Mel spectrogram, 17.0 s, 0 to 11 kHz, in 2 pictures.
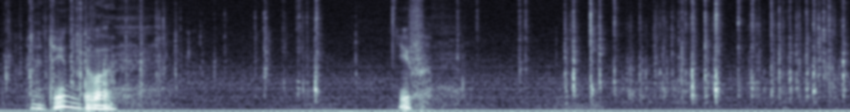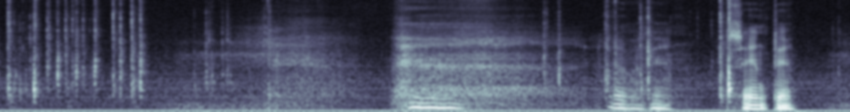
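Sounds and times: person speaking: 0.0s - 1.9s, 3.9s - 4.8s, 14.4s - 16.5s
computer keyboard typing: 0.0s - 3.3s, 4.5s - 10.9s, 13.9s - 16.0s.

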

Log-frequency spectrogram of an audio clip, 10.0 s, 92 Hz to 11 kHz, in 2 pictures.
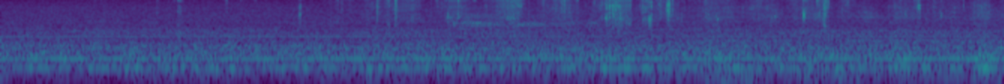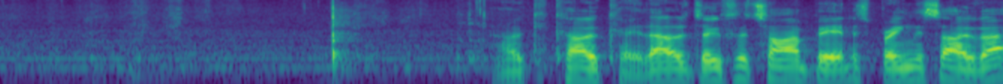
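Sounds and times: steady low hum: 0.0s - 10.0s
knife slicing meat: 1.6s - 7.5s
sharp knock on cutting board: 6.6s - 6.9s.

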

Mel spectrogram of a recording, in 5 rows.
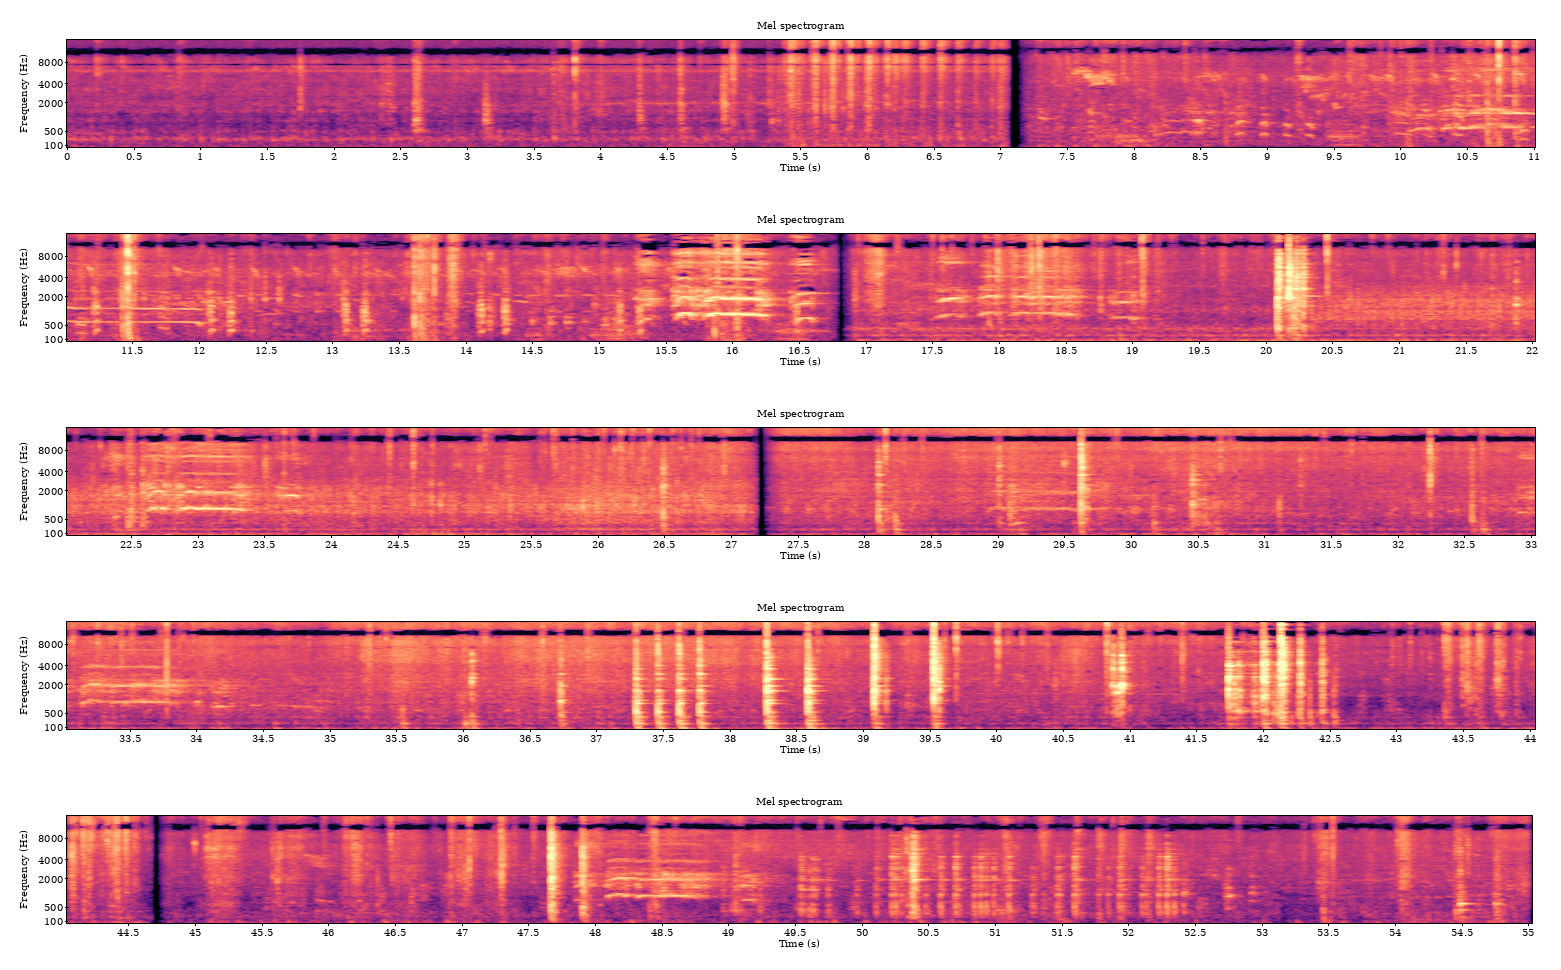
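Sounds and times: chickens clucking: 3.9s - 41.9s, 48.1s - 55.0s
rooster crowing: 10.0s - 12.2s, 15.4s - 16.8s, 17.4s - 27.2s, 28.1s - 35.0s, 47.9s - 49.5s.

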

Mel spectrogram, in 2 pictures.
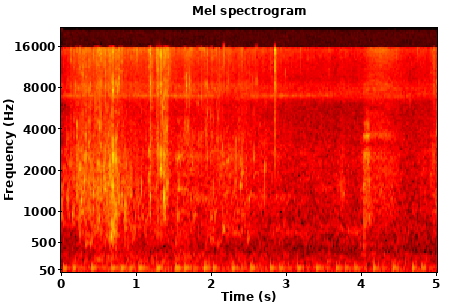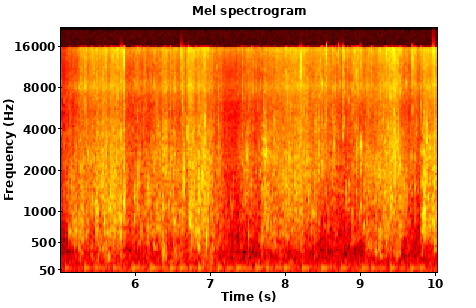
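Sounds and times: stream water splashing: 0.0s - 2.9s, 4.9s - 10.0s.

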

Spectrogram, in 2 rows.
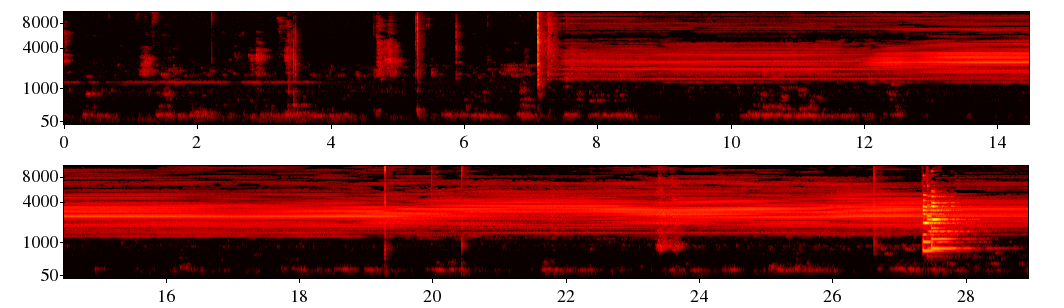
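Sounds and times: high-pitched electrical whine: 27.3s - 28.9s.

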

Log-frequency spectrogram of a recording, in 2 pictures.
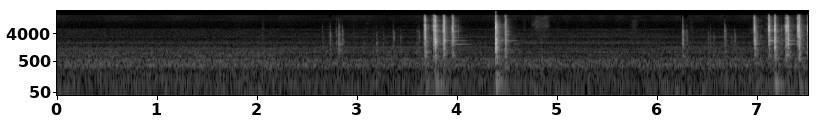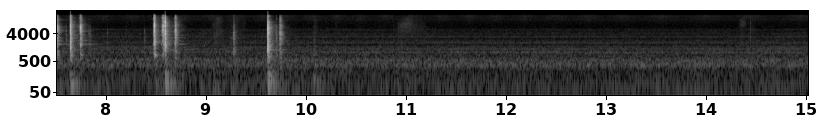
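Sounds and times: keyboard key clicks: 2.7s - 4.6s, 6.3s - 10.2s.

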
